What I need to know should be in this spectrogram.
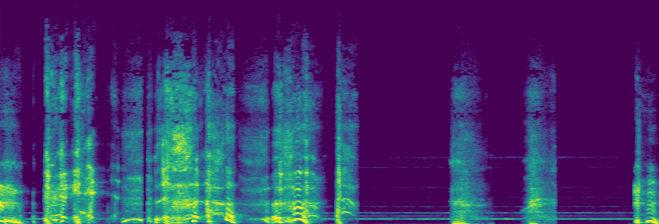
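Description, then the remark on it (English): A voice acts out a burst of raspy, exaggerated coughing and throat clearing, fairly loud, with a few separate hacks at the end over a steady faint hum. “As the blue box gives a cough.”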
